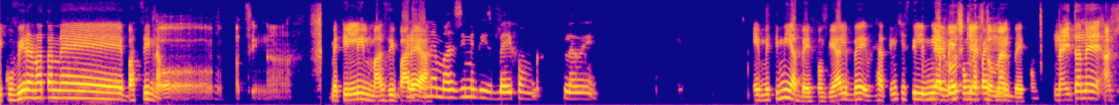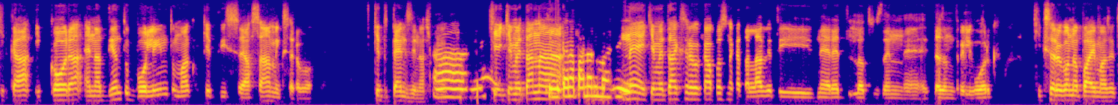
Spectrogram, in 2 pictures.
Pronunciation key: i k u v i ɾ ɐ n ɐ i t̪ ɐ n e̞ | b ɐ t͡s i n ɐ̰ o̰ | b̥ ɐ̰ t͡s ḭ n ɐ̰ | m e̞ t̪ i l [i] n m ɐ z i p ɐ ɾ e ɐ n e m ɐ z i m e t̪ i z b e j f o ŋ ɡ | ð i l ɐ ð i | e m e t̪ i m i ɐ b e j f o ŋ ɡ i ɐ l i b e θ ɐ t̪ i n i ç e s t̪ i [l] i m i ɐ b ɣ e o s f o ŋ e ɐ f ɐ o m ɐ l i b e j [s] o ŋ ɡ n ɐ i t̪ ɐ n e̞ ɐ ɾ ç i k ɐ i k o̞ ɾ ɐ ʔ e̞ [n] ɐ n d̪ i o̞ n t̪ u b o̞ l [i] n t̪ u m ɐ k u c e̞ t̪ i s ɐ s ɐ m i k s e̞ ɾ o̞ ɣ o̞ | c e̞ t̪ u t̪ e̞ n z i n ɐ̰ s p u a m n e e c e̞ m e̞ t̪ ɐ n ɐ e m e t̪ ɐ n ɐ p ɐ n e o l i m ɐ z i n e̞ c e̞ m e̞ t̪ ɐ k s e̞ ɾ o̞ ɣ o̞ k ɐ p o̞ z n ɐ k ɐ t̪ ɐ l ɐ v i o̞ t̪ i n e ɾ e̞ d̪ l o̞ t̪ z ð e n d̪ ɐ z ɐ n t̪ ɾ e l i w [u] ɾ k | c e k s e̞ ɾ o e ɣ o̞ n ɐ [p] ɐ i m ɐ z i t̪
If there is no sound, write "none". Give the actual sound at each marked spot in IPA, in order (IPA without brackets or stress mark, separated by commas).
i, l, f, n, i, o, p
